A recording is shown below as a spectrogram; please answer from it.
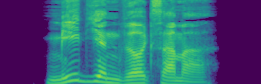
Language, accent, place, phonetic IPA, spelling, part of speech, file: German, Germany, Berlin, [ˈmeːdi̯ənˌvɪʁkzaːmɐ], medienwirksamer, adjective, De-medienwirksamer.ogg
- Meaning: 1. comparative degree of medienwirksam 2. inflection of medienwirksam: strong/mixed nominative masculine singular 3. inflection of medienwirksam: strong genitive/dative feminine singular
